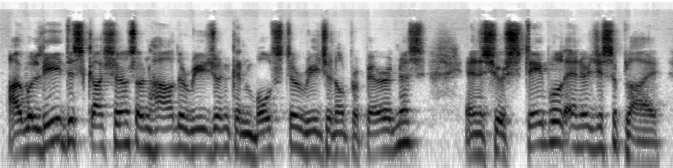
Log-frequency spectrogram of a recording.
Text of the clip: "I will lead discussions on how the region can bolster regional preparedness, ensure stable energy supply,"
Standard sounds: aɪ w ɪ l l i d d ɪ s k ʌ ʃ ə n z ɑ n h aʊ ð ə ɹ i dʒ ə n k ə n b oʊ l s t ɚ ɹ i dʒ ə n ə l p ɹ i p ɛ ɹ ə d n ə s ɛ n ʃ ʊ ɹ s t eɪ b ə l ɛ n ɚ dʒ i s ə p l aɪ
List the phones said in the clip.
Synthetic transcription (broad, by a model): aɪ w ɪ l l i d d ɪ s k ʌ ʃ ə n s ɑ n h aʊ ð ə ɹ i dʒ ə n k ə n b oʊ l s t ɚ ɹ i dʒ ə n ə l p ɹ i p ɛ ɹ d n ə s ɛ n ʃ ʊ ɹ s t eɪ b ə l ɛ n ɚ dʒ i s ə p l aɪ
